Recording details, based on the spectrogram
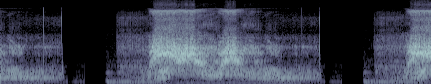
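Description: A cougar gives harsh, raspy, drawn-out calls broken by abrupt gaps of silence.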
